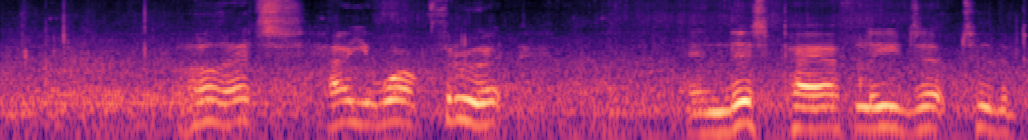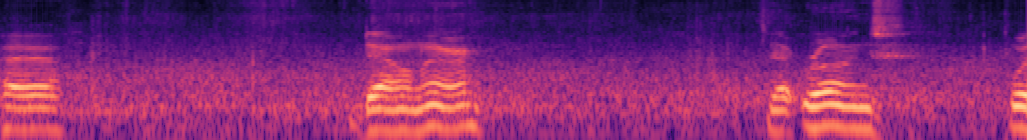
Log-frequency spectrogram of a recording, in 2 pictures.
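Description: An older man speaks calmly and close by.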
